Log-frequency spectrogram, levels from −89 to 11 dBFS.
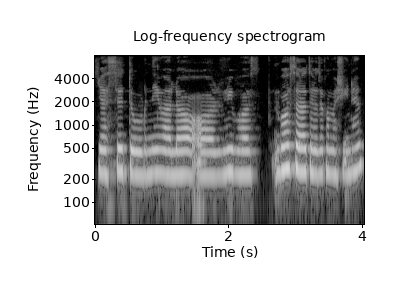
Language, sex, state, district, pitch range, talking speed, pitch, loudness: Hindi, female, Jharkhand, Deoghar, 230-245 Hz, 175 wpm, 235 Hz, -16 LUFS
